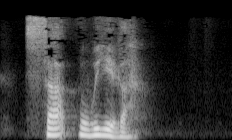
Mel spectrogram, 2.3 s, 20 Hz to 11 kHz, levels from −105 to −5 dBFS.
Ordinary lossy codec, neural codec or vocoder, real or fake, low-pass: MP3, 32 kbps; codec, 16 kHz, 1.1 kbps, Voila-Tokenizer; fake; 7.2 kHz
